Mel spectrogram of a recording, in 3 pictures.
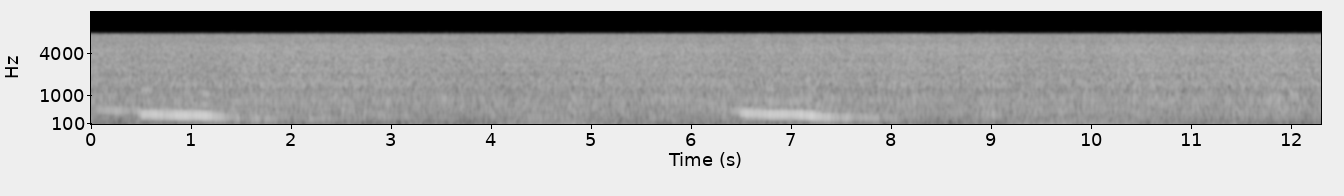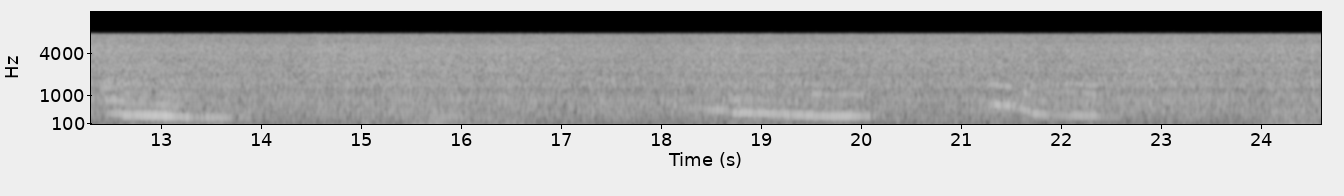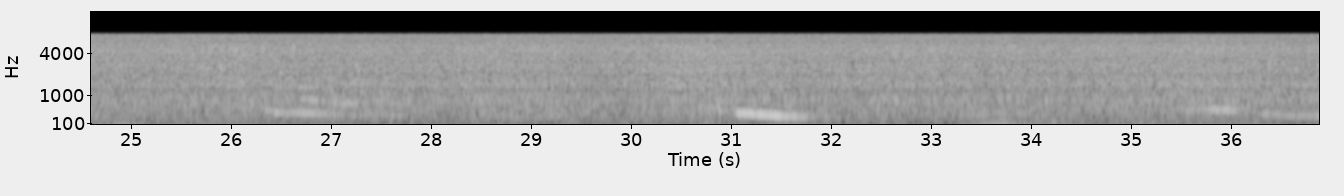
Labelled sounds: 12.4	12.7	humpback whale, 0.78 to 0.91 kHz
19.7	20.0	humpback whale, 0.94 to 1.1 kHz
21.3	22.4	humpback whale, 1.1 to 1.6 kHz
26.7	27.0	humpback whale, 0.81 to 0.91 kHz

